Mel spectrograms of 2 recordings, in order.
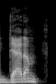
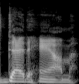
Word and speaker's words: Dedham: And Daniel, something very It's Dedham. They say it wrong through the whole thing. They say Dedham. It's Dedham. Come on.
